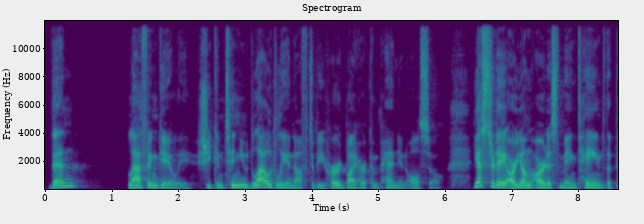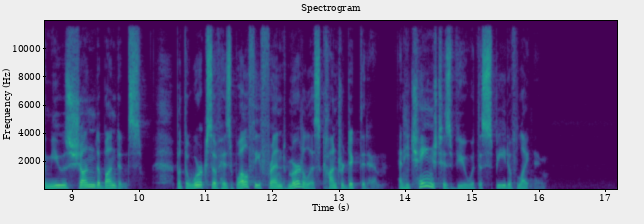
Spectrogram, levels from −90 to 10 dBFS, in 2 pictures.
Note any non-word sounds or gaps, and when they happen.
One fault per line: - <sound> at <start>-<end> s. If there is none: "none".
none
